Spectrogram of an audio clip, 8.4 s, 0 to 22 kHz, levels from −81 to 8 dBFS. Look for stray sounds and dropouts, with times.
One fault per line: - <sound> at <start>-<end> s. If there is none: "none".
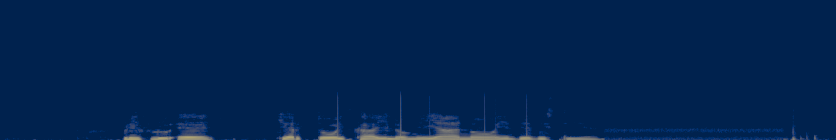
none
